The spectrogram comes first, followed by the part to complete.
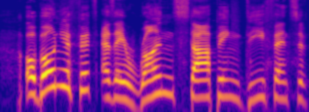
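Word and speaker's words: Ogbonnia: pick number 169 otito obonya it is not pronounced the way it looks the g it just ignore it doesn't exist for our purposes here obonya fits as a run-stopping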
